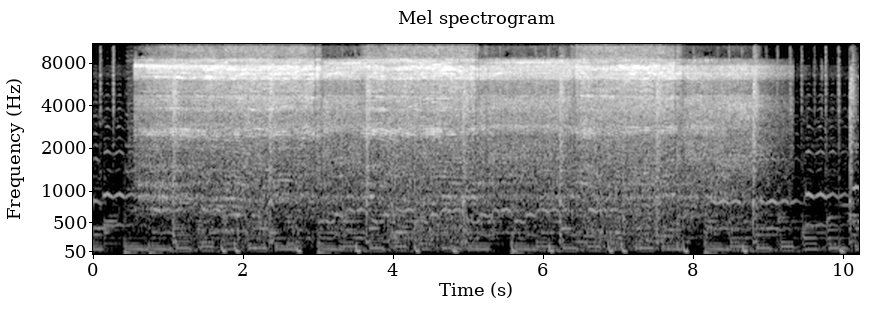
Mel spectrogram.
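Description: Angle grinder with a thin cut-off disc cutting through a square steel tube clamped in a bench vise: a steady, harsh metal-cutting noise that starts about half a second in and stops near the end. Background music runs underneath.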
